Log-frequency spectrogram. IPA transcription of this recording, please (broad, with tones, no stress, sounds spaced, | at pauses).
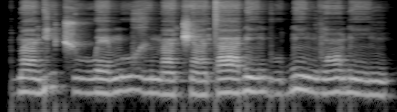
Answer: b ã˨ ɡ i˦ t͡ʃ u˨ w ɛ˨ m u˧ ɣ ɨ˨ m ã˨ t͡ʃ ã˨ t aː˧ ɗ ĩ˧ b u˨ ɓ ĩ˦˨ ŋ v ɔ̃˧ ɓ ĩ˨ ŋ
